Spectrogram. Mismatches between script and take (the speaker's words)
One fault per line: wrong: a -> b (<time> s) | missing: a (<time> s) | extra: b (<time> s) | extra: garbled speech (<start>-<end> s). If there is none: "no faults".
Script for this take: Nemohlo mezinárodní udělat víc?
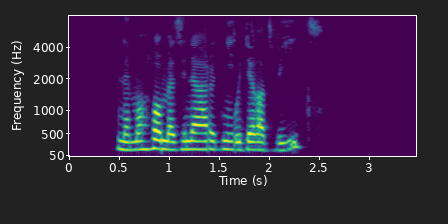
no faults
